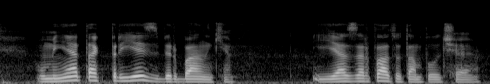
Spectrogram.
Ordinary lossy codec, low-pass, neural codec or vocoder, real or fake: none; 7.2 kHz; none; real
